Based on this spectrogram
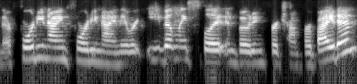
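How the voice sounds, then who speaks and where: A woman talks at a very fast pace. Behind her the background is quiet. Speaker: panelist, political researcher. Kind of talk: academic presentation with slides.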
